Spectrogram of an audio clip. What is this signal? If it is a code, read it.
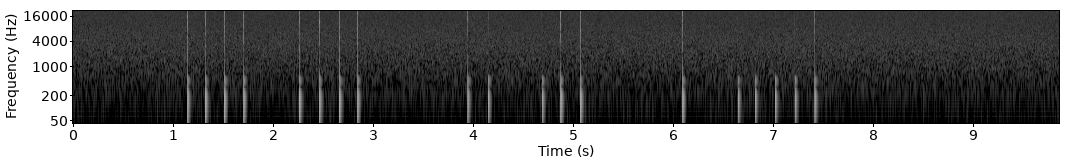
Tap code, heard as knocks on a wall, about 5 knocks a second. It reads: THE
